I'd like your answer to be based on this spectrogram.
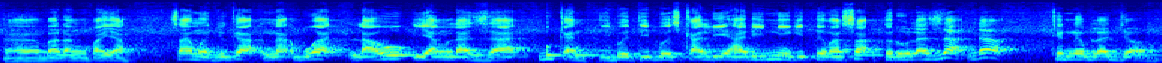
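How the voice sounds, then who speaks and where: A man with a Malaysian Malay accent giving a sermon as a religious teacher. He talks in a lively, conversational way, asking questions and acting out little voices. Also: mid-range voice, normal speed, few pauses. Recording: echoey room with faint background noise.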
